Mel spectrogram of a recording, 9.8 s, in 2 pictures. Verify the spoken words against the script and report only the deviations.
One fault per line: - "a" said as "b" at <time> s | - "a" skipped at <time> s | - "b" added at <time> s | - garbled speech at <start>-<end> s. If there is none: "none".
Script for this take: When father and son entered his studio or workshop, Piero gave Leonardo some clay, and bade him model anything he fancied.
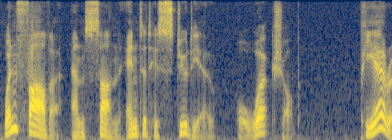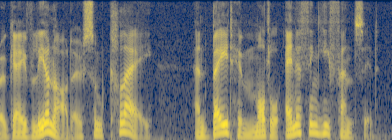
none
